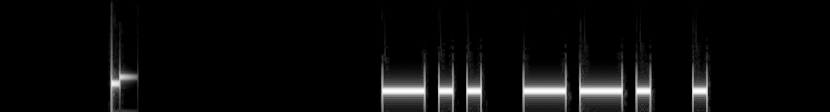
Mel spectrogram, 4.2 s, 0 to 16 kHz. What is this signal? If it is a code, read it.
Morse code, heard as a keyed tone, about 17 wpm, 700 Hz. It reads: DGE
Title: Multi-letter Phonemes 17wpm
